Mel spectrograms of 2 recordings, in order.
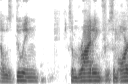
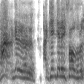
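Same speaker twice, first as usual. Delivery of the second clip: eager, worked-up, excited, high and raised voice; 11 semitones higher, 6 dB louder than usual. Retelling what the editor said about needing photos: impression of Don McGregor. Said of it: "This is a very good impression".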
